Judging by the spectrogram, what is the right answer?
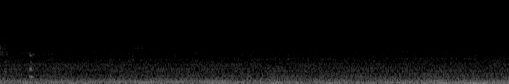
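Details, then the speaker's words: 1966 VW Type 3 Fastback on its first drive with a freshly rebuilt 1776 cc single-port engine on carburetors: steady low drone under road noise, pulling evenly. It accelerates nicely with some rough spots blamed on the carbs; timing still to be checked. "sounds good yeah you can tell there's some weird weird spots and whatever but i kind of expected that with the carbs"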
